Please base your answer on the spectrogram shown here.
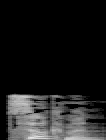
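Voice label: "silkman", British English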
